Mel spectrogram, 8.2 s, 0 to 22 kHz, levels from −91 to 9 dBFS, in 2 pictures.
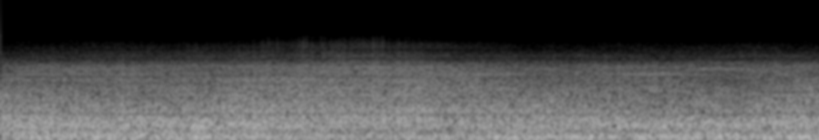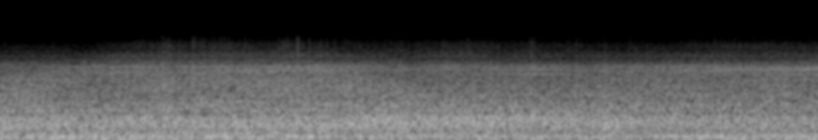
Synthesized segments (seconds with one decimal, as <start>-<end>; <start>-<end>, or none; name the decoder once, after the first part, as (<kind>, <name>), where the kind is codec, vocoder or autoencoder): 3.4-5.0 (autoencoder, DAC-VAE)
